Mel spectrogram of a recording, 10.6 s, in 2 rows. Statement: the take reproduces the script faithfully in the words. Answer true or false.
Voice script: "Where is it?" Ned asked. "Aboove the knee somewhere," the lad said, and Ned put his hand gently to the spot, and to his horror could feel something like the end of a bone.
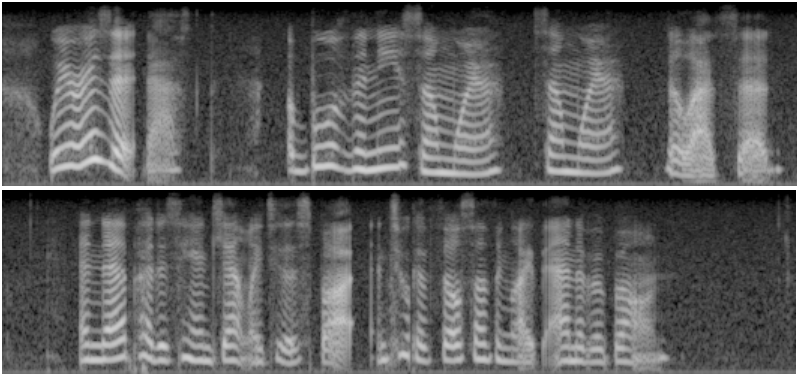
false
